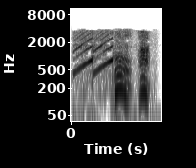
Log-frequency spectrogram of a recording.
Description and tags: Pull Up Warn
Pull Up Alert
Cockpit Sound
alarm, alert, cockpit, pullup, sound, up, warn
